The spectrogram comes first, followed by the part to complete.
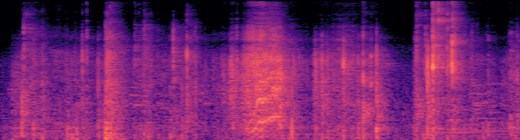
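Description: Handling of a clear plastic zippered brush pouch: irregular rustles and clicks, with a longer rasp about three seconds in.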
